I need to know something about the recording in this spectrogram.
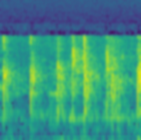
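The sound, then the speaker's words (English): An audience claps in a steady rhythm, about six sharp, evenly spaced claps in under two seconds, fairly soft, clapping for water. “We're clapping water.”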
